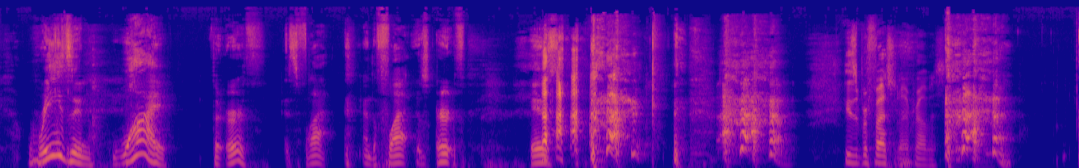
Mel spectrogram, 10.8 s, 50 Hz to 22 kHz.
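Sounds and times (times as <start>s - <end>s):
speech: 0.3s - 6.5s, 7.2s - 10.2s
harsh coughs: 5.9s - 8.0s, 9.4s - 10.2s.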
